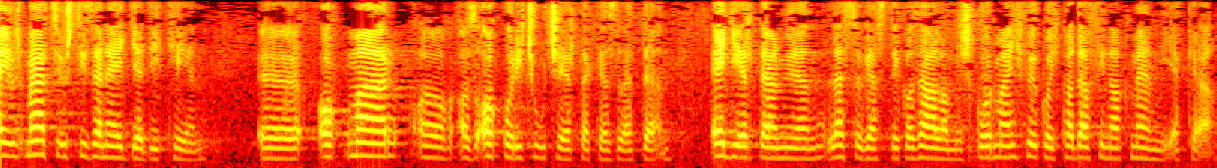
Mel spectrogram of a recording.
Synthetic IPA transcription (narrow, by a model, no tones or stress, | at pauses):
jumaːrt̪sijuʃt̪izɛnɛɟːɛd̪ikeːn | ɒmaːrɒzɒkːo̞ɾit͡ʃuːt͡ʃeːrt̪ɛkɛzlɛt̪ɛ̰n | ɛɟːeːrt̪ɛlmyːɛnlɛsø̞ɡɛst̪eːkɒzaːlːɒmeːʃko̞rmaːɲføːkho̞ckɒd̪ɒfinɒkmɛnːijɛ̰kɛ̰l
